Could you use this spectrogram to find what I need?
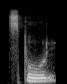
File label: "spool", Indian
